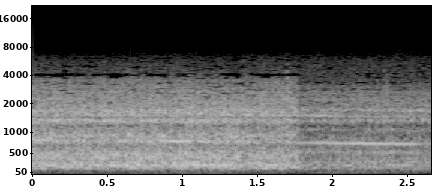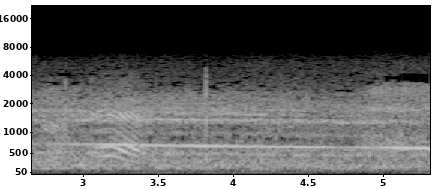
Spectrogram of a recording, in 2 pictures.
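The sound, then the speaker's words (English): A spaceship's retro rocket fires as a brake, with a dense, steady roar and a thin whining tone that sags slightly in pitch, the noise abruptly shifting character partway through before rumbling on. “Now, before we get too far from the workshop, Druggett, I'll try the retro.”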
